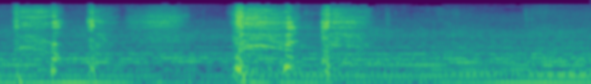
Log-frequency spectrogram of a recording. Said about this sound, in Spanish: Saqué mi celular de inmediato para encender la linterna y la cantidad de polvo enorme que provoqué al entrar me hizo toser.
